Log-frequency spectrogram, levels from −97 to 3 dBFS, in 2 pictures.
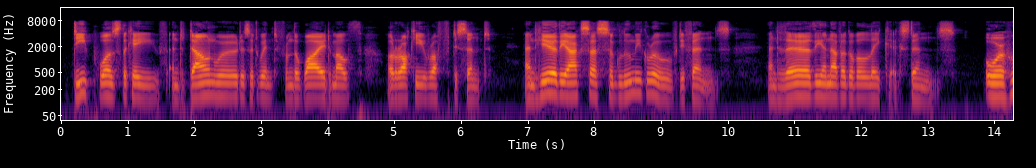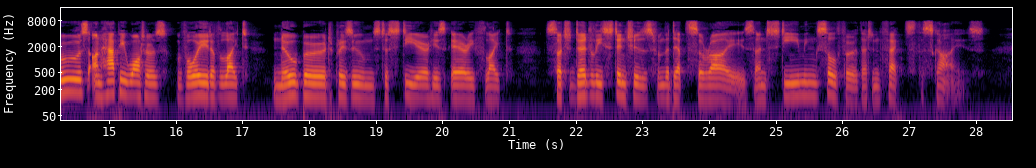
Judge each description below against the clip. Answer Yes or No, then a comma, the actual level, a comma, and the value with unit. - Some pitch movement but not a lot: No, narrow, 2.2 semitones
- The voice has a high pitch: No, low, 135 Hz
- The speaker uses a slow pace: Yes, slow, 125 wpm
